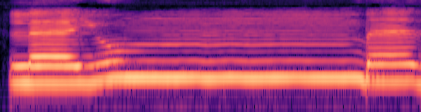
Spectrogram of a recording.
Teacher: Cara membacanya nun sukun dibalik atau diganti menjadi mim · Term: iqlab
